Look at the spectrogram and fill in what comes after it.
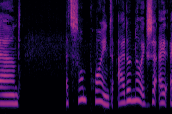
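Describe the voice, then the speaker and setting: Speaking at a fairly slow pace, a woman talks with a Dutch accent. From Netherlands. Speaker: jazz singer. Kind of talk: interview. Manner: hesitant, many fillers.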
